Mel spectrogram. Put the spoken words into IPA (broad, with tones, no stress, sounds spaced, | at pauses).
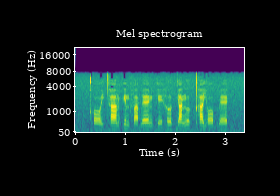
kʰ ɔː˩ j t̪ʰ aː˧ m k e˥˨ m f a˩ b ɛː˧ ŋ k e˩ h ɤː˥˨ t̚ j a˥˨ ŋ ɤː˥˨ k̚ t̪ʰ a˧ j ɔː˧˥ p̚ b ɛː˧˥ k̚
